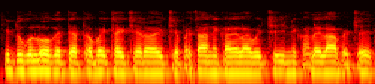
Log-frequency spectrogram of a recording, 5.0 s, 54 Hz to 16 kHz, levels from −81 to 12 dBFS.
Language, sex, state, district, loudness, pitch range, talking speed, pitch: Maithili, male, Bihar, Supaul, -14 LUFS, 120-125 Hz, 215 wpm, 125 Hz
